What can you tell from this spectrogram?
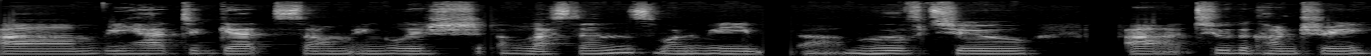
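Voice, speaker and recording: A woman speaks at a very slow pace. The recording is very clean, with a silent background. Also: fairly low pitch for a woman. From India. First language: Indian language. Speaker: entrepreneur. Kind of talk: interview. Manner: hesitant with many fillers.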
